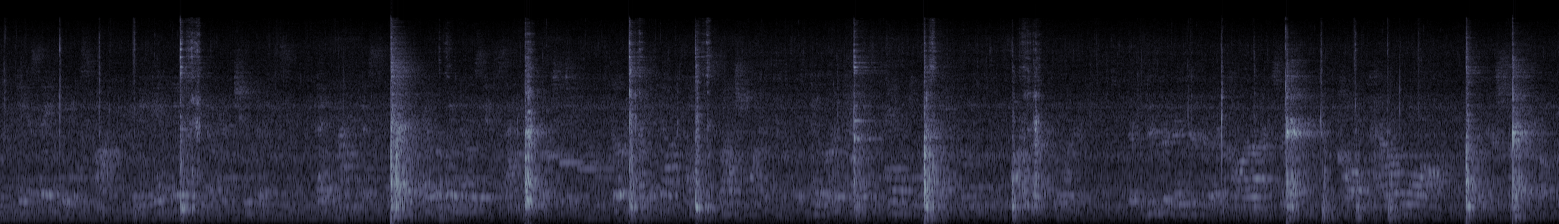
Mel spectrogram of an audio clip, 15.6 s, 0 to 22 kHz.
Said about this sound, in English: Now into the onions, I'm going to put 3 tablespoons of butter.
